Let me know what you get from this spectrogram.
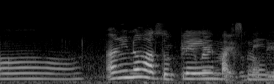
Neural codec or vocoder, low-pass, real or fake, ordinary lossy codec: none; 7.2 kHz; real; none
